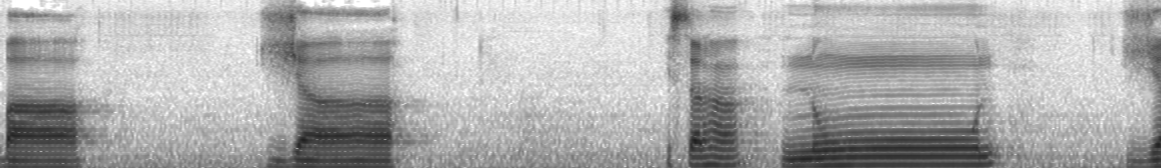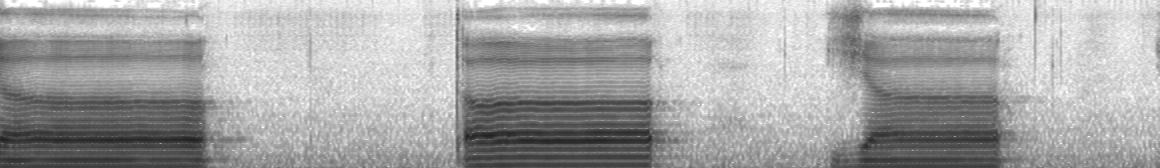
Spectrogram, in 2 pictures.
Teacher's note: یا کا مخرج ہے یہ جو ہوتا ہے زبان کا درمیان اور تالو کا درمیان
